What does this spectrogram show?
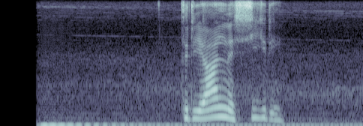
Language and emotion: Russian, angry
